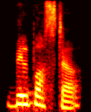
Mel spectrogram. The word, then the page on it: billposter: Indian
